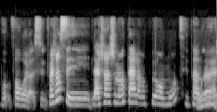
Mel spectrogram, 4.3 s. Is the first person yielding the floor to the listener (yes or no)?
yes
